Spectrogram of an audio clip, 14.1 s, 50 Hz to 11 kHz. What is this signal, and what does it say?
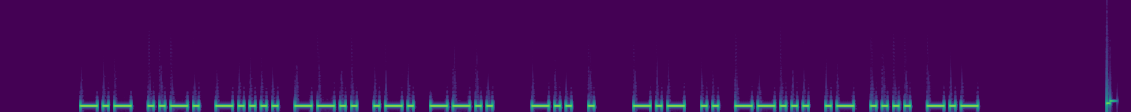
Morse code, heard as a keyed tone, about 17 wpm, 700 Hz. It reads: KF6ZRZ DE KI7AHK
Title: USA Callsign DE Callsign 17wpm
